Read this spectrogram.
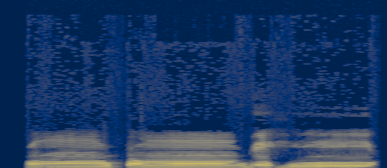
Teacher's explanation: Here is Mim Sakina, and after Mim Sakina, here comes Ba. That means here is Ikhfa Shafawi, and we will pronounce this letter with Gunna.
